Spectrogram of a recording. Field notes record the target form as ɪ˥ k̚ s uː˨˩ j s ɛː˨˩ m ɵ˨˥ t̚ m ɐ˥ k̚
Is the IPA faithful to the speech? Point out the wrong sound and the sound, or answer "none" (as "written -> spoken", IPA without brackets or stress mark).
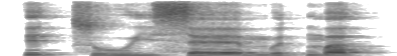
none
